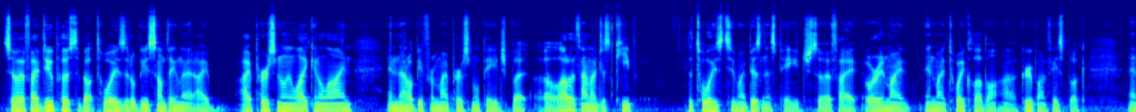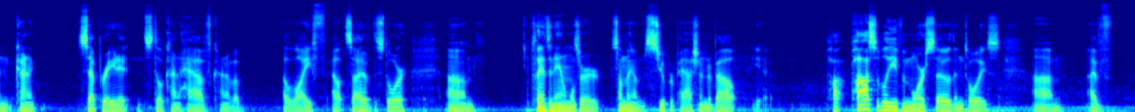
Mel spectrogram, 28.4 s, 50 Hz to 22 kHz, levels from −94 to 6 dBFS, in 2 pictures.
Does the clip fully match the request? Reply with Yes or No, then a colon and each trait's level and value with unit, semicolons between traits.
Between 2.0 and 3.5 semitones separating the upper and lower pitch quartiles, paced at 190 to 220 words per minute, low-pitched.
Yes: average, 3.0 semitones; average, 200 wpm; low, 110 Hz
